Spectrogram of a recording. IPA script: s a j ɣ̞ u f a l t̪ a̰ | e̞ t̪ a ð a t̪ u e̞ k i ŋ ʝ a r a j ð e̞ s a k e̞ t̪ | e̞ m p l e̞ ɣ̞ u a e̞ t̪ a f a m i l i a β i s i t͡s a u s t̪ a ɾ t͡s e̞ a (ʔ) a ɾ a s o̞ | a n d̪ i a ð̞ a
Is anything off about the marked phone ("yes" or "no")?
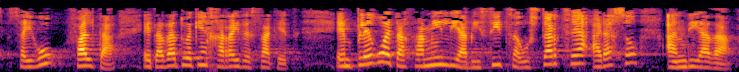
no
